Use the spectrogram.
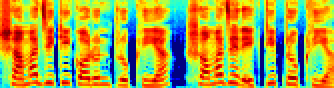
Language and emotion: Bengali, neutral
